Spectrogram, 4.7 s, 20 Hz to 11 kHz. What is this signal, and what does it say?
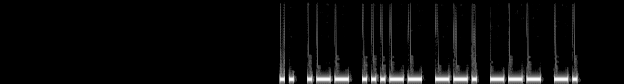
Morse code, heard as a keyed tone, about 34 wpm, 700 Hz. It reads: IW3GON
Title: DXCC-100 Call Signs - 6 Characters - Repeated 3x - 35wpm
